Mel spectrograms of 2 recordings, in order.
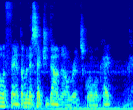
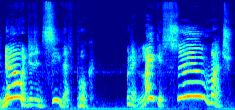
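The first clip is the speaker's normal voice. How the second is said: high, emphatic English puppet voice; English accent; 10 semitones higher, 7 dB louder than usual. Acted. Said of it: "I'm from England".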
